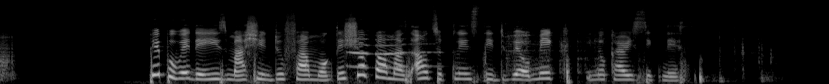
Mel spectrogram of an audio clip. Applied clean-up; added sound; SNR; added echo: neural mask model RNNoise.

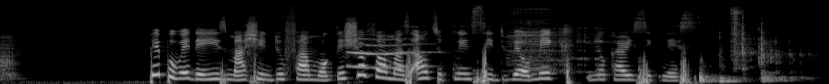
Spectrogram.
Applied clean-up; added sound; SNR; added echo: classical method log-MMSE.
